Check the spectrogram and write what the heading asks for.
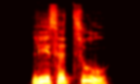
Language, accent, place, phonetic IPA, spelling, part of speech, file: German, Germany, Berlin, [ˌliːsə ˈt͡suː], ließe zu, verb, De-ließe zu.ogg
- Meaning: first/third-person singular subjunctive II of zulassen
